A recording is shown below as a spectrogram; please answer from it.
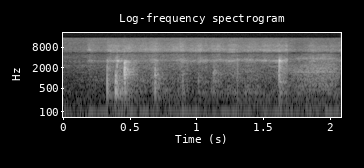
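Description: A few light knocks and clicks of wooden blocks being handled and shifted against each other, mostly in the first second, with one more near the end.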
